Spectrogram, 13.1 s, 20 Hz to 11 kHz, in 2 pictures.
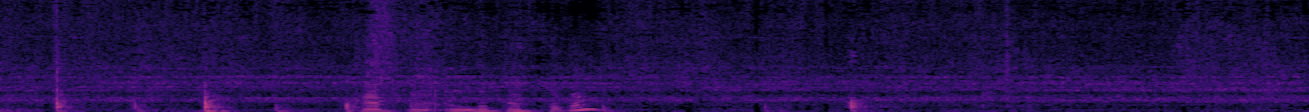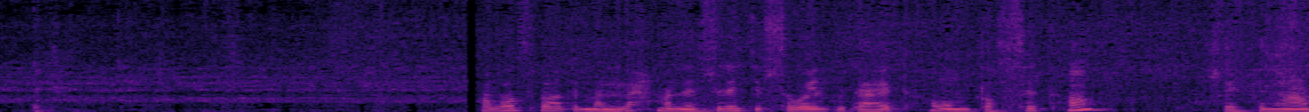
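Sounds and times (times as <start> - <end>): wooden spoon stirring: 0.0 - 8.5
meat and onions sizzling in pan: 0.0 - 13.0.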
